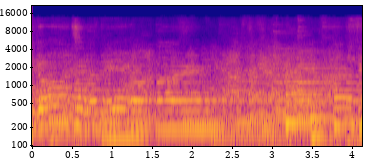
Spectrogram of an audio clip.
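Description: Live country-folk song played on a strummed acoustic guitar, with held low notes that change every second or so under the chords.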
